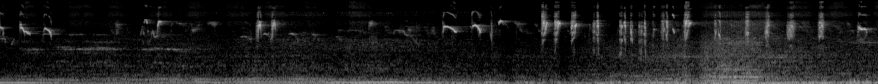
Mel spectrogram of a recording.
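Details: Young konin bird, bald while its feathers grow back, chattering: scattered high twitters at first, then a quickening burst of sharp, piercing chirps.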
